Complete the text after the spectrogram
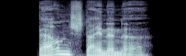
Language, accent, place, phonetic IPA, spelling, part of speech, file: German, Germany, Berlin, [ˈbɛʁnˌʃtaɪ̯nənə], bernsteinene, adjective, De-bernsteinene.ogg
- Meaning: inflection of bernsteinen: 1. strong/mixed nominative/accusative feminine singular 2. strong nominative/accusative plural 3. weak nominative all-gender singular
